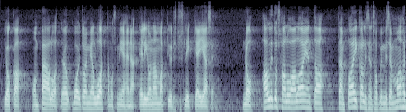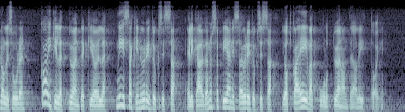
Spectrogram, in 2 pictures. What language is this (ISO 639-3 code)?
fin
